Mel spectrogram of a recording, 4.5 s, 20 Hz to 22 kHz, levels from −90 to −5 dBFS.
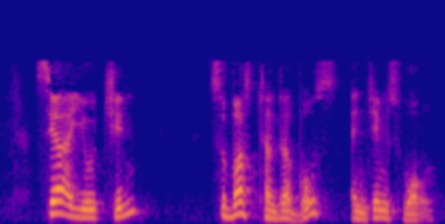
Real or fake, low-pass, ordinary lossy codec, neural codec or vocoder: fake; 7.2 kHz; MP3, 32 kbps; codec, 16 kHz, 0.8 kbps, ZipCodec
